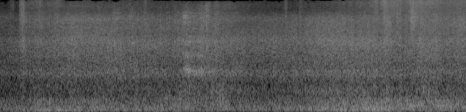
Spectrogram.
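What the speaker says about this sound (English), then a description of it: "This wind is crazy." Steady wind gusting along a mountain trail in a video game, a continuous broadband rush that swells slightly toward the end, with no talking.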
